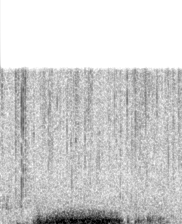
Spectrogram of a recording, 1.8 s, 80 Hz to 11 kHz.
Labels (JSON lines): {"label": "biophony, growl", "recorder": "SoundTrap 500"}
